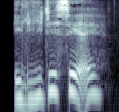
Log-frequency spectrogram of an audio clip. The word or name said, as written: ELITESERIER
